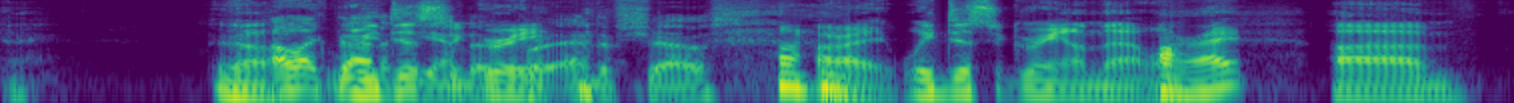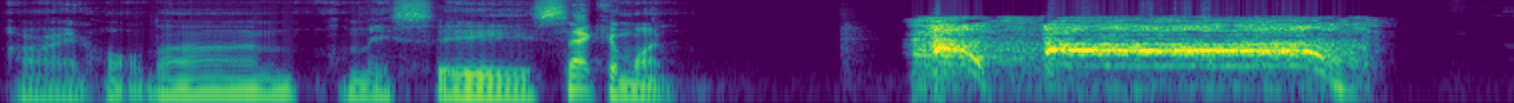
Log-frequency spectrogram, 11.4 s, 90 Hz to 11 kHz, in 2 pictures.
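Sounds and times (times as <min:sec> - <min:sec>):
speech: 0:00.8 - 0:08.3
comedian's loud raspy scream: 0:09.1 - 0:10.9.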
